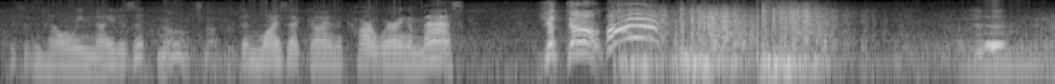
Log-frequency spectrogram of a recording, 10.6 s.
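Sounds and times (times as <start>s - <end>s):
speech: 0.1s - 4.8s, 5.4s - 7.3s, 9.8s - 10.2s
rapid gunshots fired from a car: 6.6s - 8.7s.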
